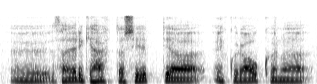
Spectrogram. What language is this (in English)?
Icelandic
